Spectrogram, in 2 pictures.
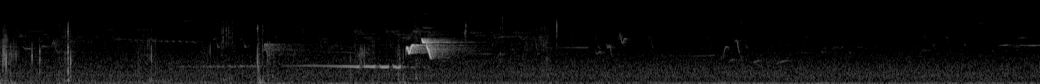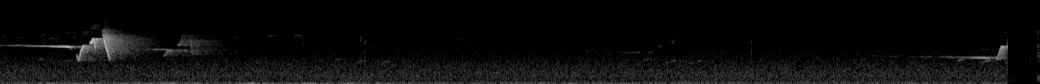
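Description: A songbird singing three times over a faint outdoor hiss. Each phrase is a drawn-out whistle ending in a sharp, louder note, the loudest at about four and eleven seconds in and a shorter one near the end.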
